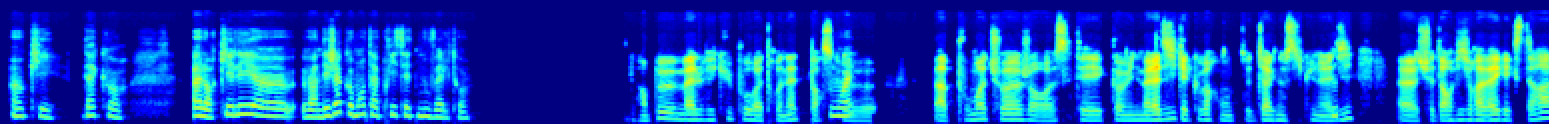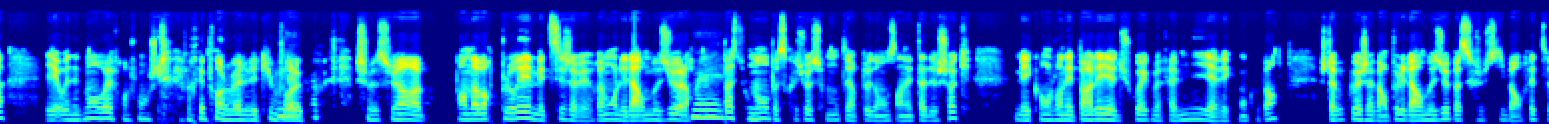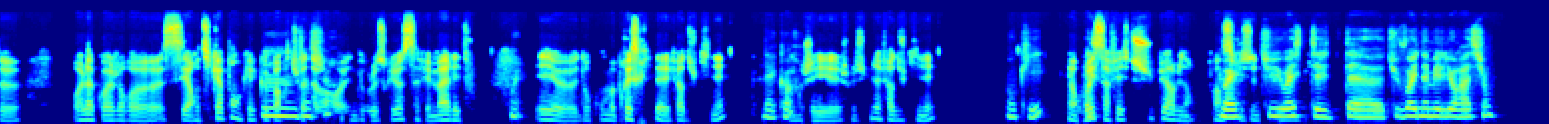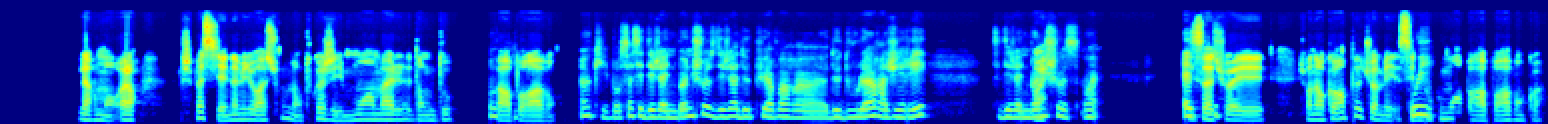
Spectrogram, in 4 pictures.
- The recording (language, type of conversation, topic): French, advice, Quelle activité est la plus adaptée à mon problème de santé ?
- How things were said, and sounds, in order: laughing while speaking: "je l'ai vraiment mal vécu pour le coup"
